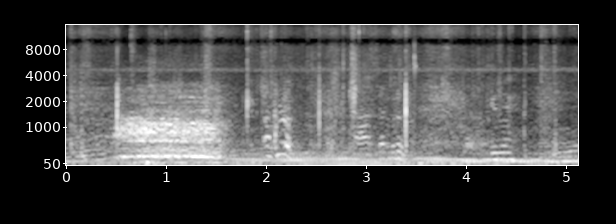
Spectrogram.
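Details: Colourful cattle: a loud, brief, nasal moo of about one second, then people talking and clattering sounds, with a low hum underneath.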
